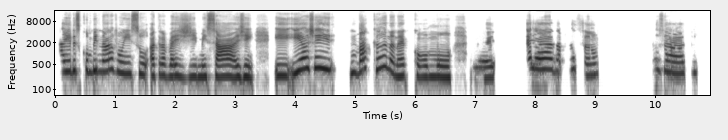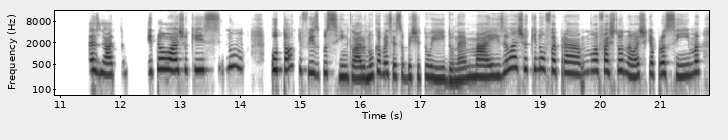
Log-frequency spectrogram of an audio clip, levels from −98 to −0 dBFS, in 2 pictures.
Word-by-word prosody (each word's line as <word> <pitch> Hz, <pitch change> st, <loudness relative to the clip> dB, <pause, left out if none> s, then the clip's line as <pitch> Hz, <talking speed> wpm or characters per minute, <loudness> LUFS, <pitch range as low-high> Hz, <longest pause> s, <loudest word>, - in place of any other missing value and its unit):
aí 315 Hz, -, +2 dB
eles 320 Hz, 0 st, 0 dB
combinavam 330 Hz, -1 st, 0 dB
isso 275 Hz, -2 st, -2 dB
através 245 Hz, -1 st, 0 dB
de 225 Hz, +2 st, -4 dB
mensagem 230 Hz, -1 st, +2 dB, 0.3 s
e 250 Hz, +4 st, 0 dB
e -, -, +5 dB
achei 390 Hz, -1 st, +4 dB, 0.4 s
bacana, 355 Hz, +2 st, +1 dB
né, 240 Hz, 0 st, +1 dB
como, 225 Hz, -1 st, 0 dB, 0.4 s
eh 205 Hz, 0 st, -2 dB, 0.8 s
é, 365 Hz, 0 st, +6 dB
adaptação. 315 Hz, -6 st, -5 dB, 0.9 s
Exato, 300 Hz, -5 st, -1 dB, 1.0 s
exato. 285 Hz, -4 st, 0 dB, 0.4 s
Então 365 Hz, +4 st, +3 dB
eu 360 Hz, -, +7 dB
acho 345 Hz, +1 st, +5 dB
que 350 Hz, 0 st, +1 dB
se 350 Hz, +2 st, -7 dB
não 420 Hz, -1 st, -4 dB, 0.5 s
o 355 Hz, -, +8 dB
toque 360 Hz, +2 st, 0 dB
físico, 295 Hz, -4 st, -3 dB
sim, 230 Hz, -6 st, -3 dB
claro, 210 Hz, -1 st, +1 dB
nunca 245 Hz, +8 st, +1 dB
vai 275 Hz, 0 st, -1 dB
ser 245 Hz, -2 st, -2 dB
substituído, 220 Hz, -5 st, -3 dB
né, 190 Hz, +3 st, -1 dB
mas 230 Hz, +2 st, +1 dB
eu 335 Hz, -, +1 dB
acho 405 Hz, -2 st, +2 dB
que 365 Hz, +1 st, -2 dB
não 370 Hz, -1 st, -1 dB
foi 335 Hz, -1 st, +2 dB
pra 295 Hz, -3 st, +1 dB
não 315 Hz, +2 st, -8 dB
afastou 330 Hz, 0 st, +2 dB
não, 245 Hz, -5 st, -1 dB
acho 250 Hz, +1 st, -1 dB
que 280 Hz, -, -1 dB
aproxima. 270 Hz, +1 st, -2 dB
285 Hz, 130 wpm, -23 LUFS, 235-345 Hz, 1.0 s, o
